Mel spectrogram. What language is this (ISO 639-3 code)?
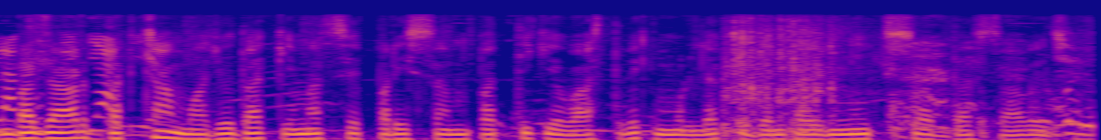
mai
